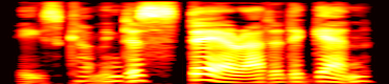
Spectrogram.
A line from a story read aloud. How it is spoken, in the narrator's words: she muttered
